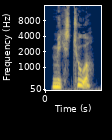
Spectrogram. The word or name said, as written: mikstur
